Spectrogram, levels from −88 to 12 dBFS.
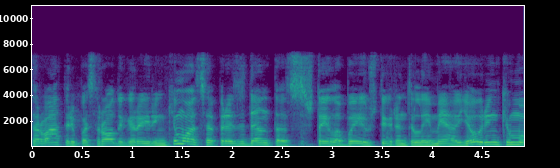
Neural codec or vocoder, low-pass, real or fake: none; 7.2 kHz; real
